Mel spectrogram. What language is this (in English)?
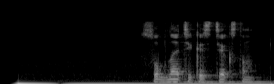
Russian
